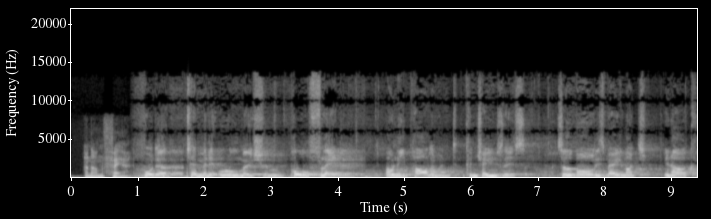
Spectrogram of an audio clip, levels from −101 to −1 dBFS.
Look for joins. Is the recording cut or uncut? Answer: cut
